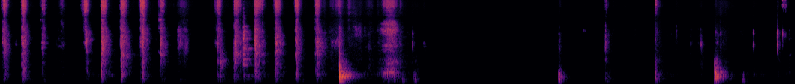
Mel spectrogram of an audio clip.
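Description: Tarot cards being shuffled by hand for a daily reading, a quick run of crisp riffling slaps and taps for about seven seconds, then a few sparse soft card sounds in near silence.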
